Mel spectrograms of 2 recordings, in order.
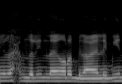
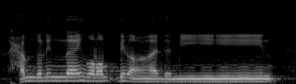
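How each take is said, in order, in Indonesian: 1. Bacaan ini dilantunkan cepat, mengalir tanpa henti napas. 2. Bacaan ini dilantunkan dengan tempo sedang, standar. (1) "Model yang membaca dalam satu napas sampai tujuh ayat" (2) "Itu standar bacaan. Itu model tadwir"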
